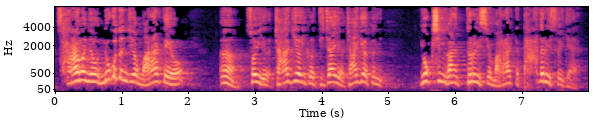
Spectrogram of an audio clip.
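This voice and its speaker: High-voiced man preaching a sermon. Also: big pitch swings, a little fast, darkish tone. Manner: asks questions and answers them himself, with many filler words; ends phrases with a repeated tag word. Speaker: pastor. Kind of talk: Sunday sermon.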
